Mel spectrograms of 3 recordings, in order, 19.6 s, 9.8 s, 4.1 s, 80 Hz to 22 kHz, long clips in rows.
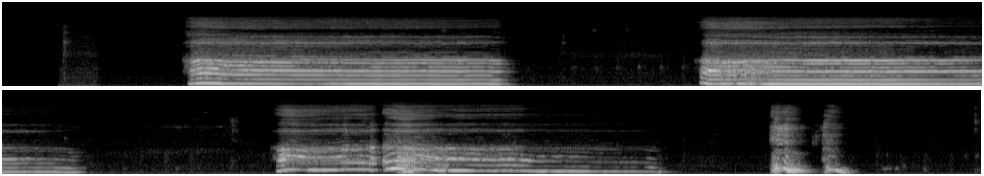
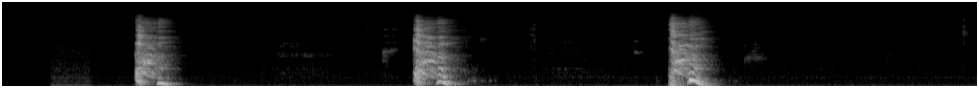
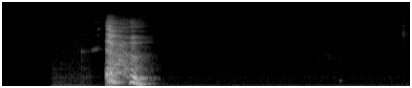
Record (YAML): exhalation_length: 19.6 s
exhalation_amplitude: 10151
exhalation_signal_mean_std_ratio: 0.64
three_cough_length: 9.8 s
three_cough_amplitude: 11850
three_cough_signal_mean_std_ratio: 0.26
cough_length: 4.1 s
cough_amplitude: 12370
cough_signal_mean_std_ratio: 0.23
survey_phase: alpha (2021-03-01 to 2021-08-12)
age: 45-64
gender: Female
wearing_mask: 'No'
symptom_fatigue: true
symptom_onset: 8 days
smoker_status: Ex-smoker
respiratory_condition_asthma: true
respiratory_condition_other: false
recruitment_source: REACT
submission_delay: 2 days
covid_test_result: Negative
covid_test_method: RT-qPCR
